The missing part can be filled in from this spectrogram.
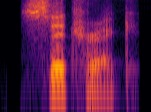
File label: "citric", American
